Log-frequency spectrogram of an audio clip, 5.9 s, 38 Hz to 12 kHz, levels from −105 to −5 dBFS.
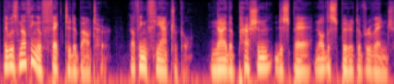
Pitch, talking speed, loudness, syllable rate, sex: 100 Hz, 160 wpm, -19 LUFS, 5.7 syllables/s, male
